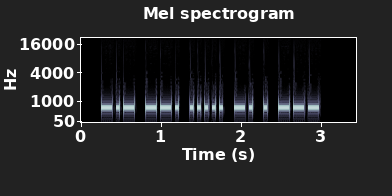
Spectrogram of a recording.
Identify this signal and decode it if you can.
Morse code, heard as a keyed tone, about 26 wpm, 700 Hz. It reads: KG5NEO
